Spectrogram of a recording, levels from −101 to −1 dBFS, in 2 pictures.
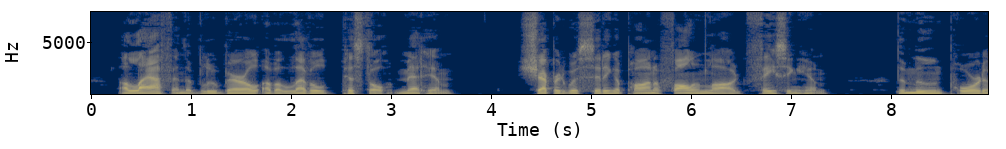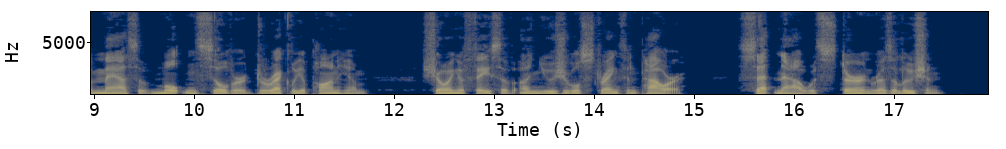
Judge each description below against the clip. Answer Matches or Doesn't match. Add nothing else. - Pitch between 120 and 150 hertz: Doesn't match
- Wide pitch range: Doesn't match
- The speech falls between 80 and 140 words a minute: Doesn't match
